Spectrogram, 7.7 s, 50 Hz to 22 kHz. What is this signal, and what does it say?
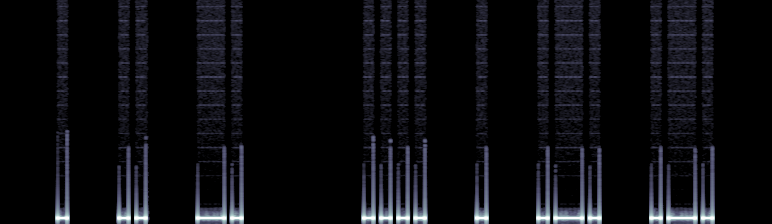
Morse code, heard as a keyed tone, about 14 wpm, spaced as for 10 wpm, 680 Hz. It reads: EIN HERR
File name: Morsekurs / Witze / Witz 09 April 2024 50 F70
